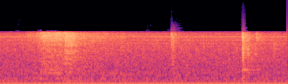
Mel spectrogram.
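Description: Hands working a copper coil tube into the fitting on a stainless steel pot lid: a soft rustle about half a second in, then one sharp click near the end, over a steady background hiss.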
